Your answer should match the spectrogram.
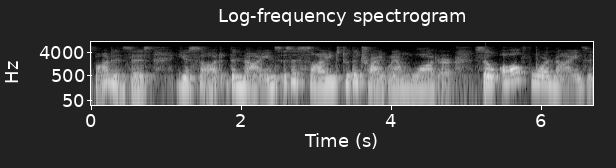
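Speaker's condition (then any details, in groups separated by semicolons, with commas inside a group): No condition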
